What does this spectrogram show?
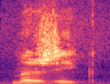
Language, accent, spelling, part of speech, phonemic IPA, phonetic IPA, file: Armenian, Eastern Armenian, մրրիկ, noun, /məɾˈɾik/, [məɹːík], Hy-մրրիկ.ogg
- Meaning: 1. storm, hurricane 2. whirlwind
